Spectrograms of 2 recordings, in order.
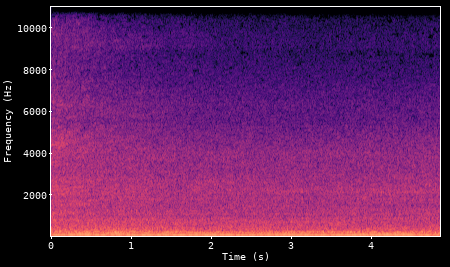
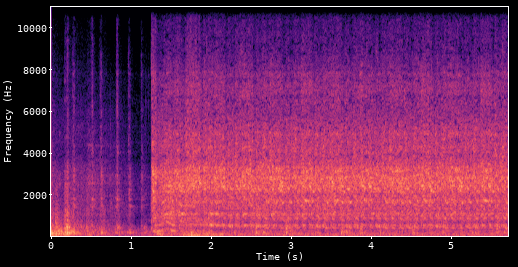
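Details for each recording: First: Abandoned K5 Blazer revived after cranking and a squirt of starter fluid: steady, even low rumble with no knocks or misses, 40–50 psi oil pressure; healthy normal idle. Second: Abandoned Chevy K5 Blazer being revived, cranked after starting fluid: steady fast starter cranking, about 3.5 beats a second, for five seconds without catching. The fuel in it is known to be bad. Crank, no start.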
